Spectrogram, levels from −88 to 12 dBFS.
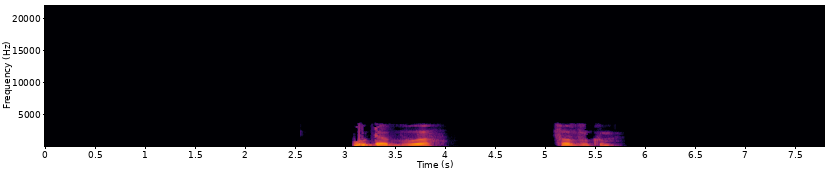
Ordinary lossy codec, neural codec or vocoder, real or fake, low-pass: AAC, 16 kbps; autoencoder, 48 kHz, 128 numbers a frame, DAC-VAE, trained on Japanese speech; fake; 3.6 kHz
